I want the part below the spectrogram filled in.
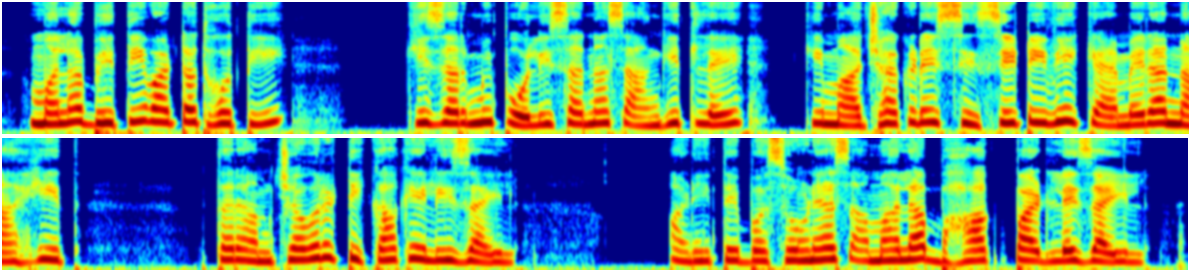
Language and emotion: Marathi, fearful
